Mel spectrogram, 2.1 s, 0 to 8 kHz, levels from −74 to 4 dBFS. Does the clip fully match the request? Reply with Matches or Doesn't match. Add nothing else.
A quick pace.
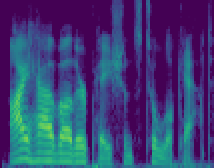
Doesn't match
